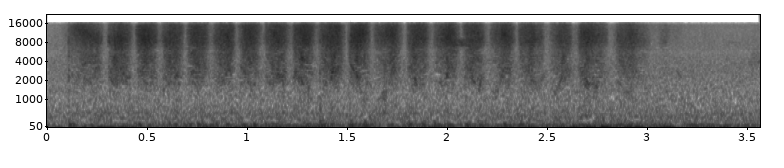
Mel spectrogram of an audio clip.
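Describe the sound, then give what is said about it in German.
Palms of the hands rubbed briskly together, making a dry, whooshing friction sound. Many quick strokes follow one another in a steady, even rhythm, then ease off near the end. “Schließen Sie nun Ihre Augen. Reiben Sie Ihre Handflächen aneinander”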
